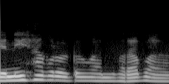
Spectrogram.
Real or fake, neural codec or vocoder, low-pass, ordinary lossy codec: real; none; none; none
